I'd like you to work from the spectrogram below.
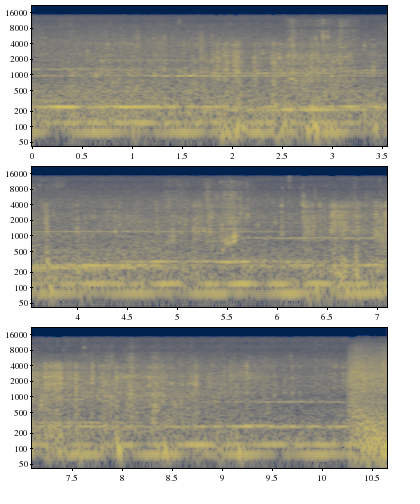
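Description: Water trickles and drips from melting, levitating icebergs spinning under a sun far too close. A steady wet, pouring texture runs over a low droning hum with faint sustained whining tones, continuous throughout and without voices.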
